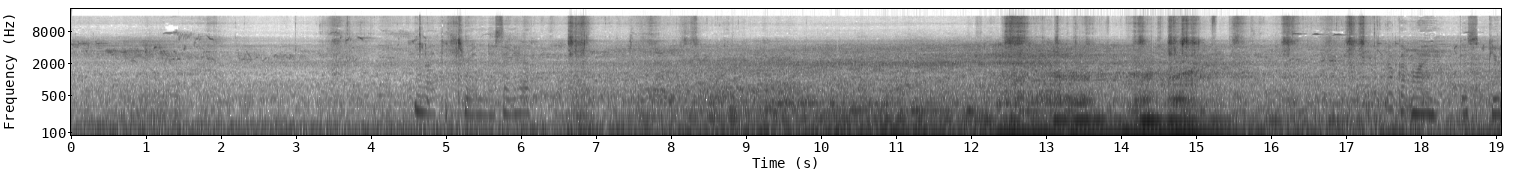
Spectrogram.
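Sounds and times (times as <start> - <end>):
vehicle engine passing: 0.0 - 19.0.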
